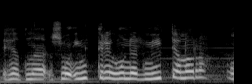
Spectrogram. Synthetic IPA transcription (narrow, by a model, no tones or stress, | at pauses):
çɛt̪nasvɔiŋkɾɪhunɛɾniːt̪janaːwɾaɔ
